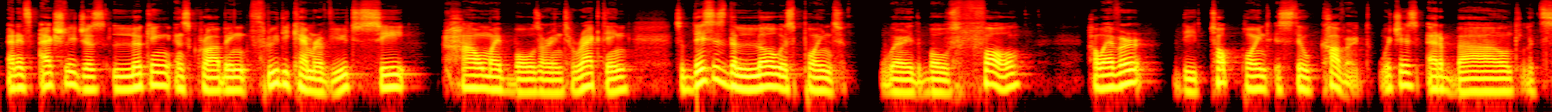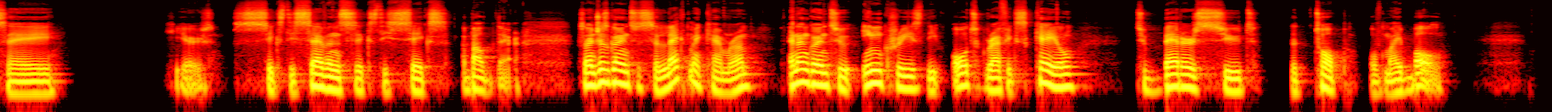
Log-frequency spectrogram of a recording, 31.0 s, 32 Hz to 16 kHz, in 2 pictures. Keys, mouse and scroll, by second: 11.6 right click, 13.5 click, 20.5-20.8 scroll down 3, 20.8 shift+middle click, 22.8 right click, 23.3 shift+click, 25.5 shift+click.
